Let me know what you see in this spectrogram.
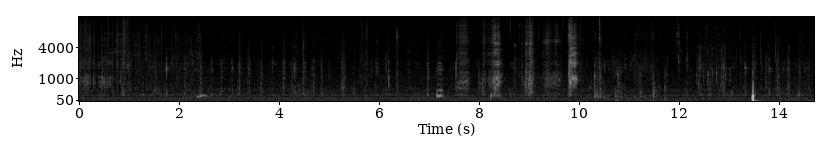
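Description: Close-up chewing of a sandwich, with soft mouth sounds throughout. A little past the middle come several louder short slurps as a drink carton is sipped through a straw, and near the end there is a single sharp thump as the carton is set down on the wooden table.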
